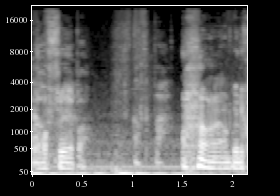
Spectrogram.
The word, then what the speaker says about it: Elphaba: Who the heck is Elphaba?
